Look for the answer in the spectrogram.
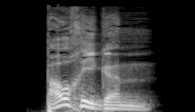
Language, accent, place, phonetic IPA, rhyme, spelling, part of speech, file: German, Germany, Berlin, [ˈbaʊ̯xɪɡəm], -aʊ̯xɪɡəm, bauchigem, adjective, De-bauchigem.ogg
- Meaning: strong dative masculine/neuter singular of bauchig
